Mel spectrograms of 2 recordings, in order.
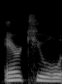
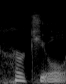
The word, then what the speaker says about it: Hercule: Um, again, airule. It looks like hercule is if you're not pronouncing it according to the way you're supposed to in French.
